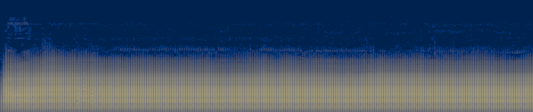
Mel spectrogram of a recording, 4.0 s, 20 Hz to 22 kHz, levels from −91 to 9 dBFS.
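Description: Right from the start the music has a watery, swirly quality, with the top end shaved off at a fixed point and faint detail fading in and out from moment to moment. Cymbal-like highs turn metallic and chirpy, and attacks lose their snap. That's plainly audible MP3 compression, likely from a low bitrate somewhere around 64 kbps, where the encoder runs short of bits and starts dropping the weaker parts of the spectrum.

Between 0.57 and 0.69 s there's a brief garbled flutter. That's frames out of order: two neighbouring runs of frames, each about 52 ms long, which fits two MP3 frames apiece, got decoded in swapped order. So that short stretch plays with its halves exchanged, though the timing carries on with nothing lost.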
